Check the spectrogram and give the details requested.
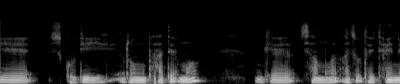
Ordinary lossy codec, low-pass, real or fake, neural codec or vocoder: none; 7.2 kHz; real; none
